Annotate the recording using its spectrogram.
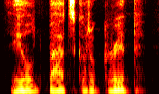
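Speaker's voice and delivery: put-on whisper, very quiet. Retelling what they whispered while tapping someone on the shoulder, really quiet whisper. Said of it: "I whisper really quietly".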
